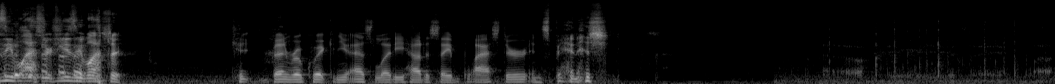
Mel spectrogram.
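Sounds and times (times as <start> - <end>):
speech: 0.0 - 1.3, 2.4 - 6.2
typing on a computer keyboard: 7.8 - 10.5.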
